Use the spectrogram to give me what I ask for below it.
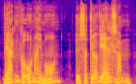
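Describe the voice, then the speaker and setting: A man's voice: fairly high pitch, gravelly, dry recording, studio quality, pitched above the performer's own voice. A man voicing a cocky, boastful young man in a children's storybook reading, raised and eager. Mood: scheming.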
